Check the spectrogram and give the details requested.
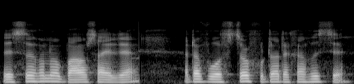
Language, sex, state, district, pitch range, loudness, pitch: Assamese, male, Assam, Sonitpur, 115-135 Hz, -18 LUFS, 125 Hz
